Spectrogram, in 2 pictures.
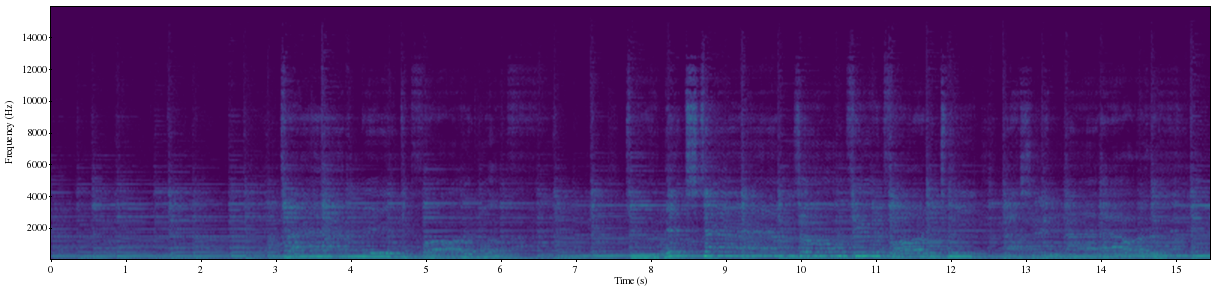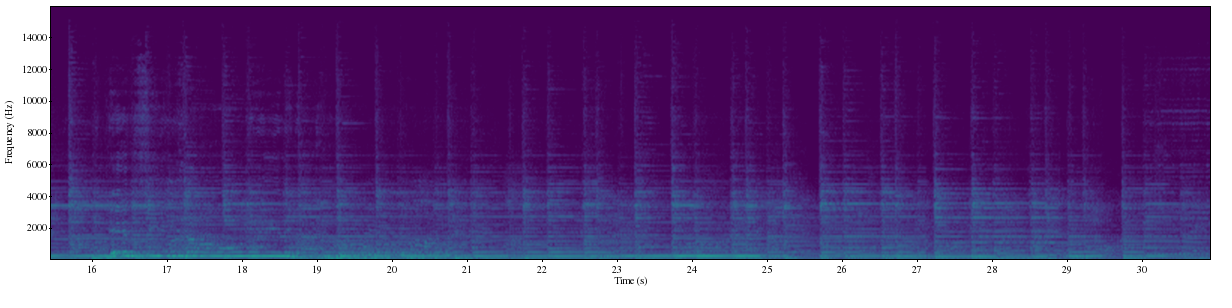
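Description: Two acoustic guitars played together live, strummed chords going steadily through the passage.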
